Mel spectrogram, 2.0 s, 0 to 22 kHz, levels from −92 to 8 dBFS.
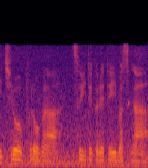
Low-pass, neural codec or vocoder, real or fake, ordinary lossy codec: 7.2 kHz; none; real; none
